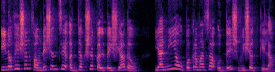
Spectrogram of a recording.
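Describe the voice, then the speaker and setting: Female newsreader, high voice, scripted newsreel narration. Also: animated, normal speed. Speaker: radio news presenter.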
